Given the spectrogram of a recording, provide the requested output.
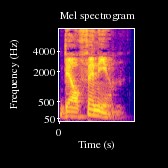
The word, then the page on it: delphinium: American English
